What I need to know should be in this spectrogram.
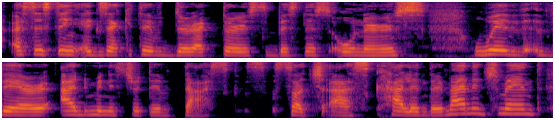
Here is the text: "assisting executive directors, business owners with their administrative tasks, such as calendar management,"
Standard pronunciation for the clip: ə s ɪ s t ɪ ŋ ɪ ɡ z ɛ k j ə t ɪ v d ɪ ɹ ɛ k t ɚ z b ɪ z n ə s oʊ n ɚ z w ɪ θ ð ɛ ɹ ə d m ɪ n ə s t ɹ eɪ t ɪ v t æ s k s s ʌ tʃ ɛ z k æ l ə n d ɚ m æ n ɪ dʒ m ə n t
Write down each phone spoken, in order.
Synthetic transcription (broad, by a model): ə s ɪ s t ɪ ŋ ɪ ɡ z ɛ k j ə t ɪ v d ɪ ɹ ɛ k t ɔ s b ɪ s n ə s oʊ n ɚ s w ɪ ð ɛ ɹ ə d m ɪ n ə s t ɹ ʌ t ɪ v t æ s k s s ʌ tʃ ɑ s k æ l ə n d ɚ m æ n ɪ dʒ m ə n t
